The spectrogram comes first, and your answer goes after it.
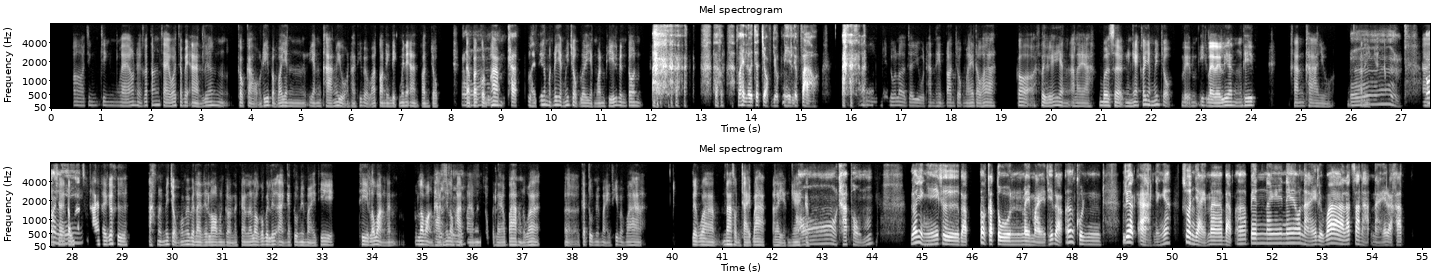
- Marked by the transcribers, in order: chuckle; chuckle
- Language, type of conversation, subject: Thai, podcast, ช่วงนี้คุณได้กลับมาทำงานอดิเรกอะไรอีกบ้าง แล้วอะไรทำให้คุณอยากกลับมาทำอีกครั้ง?
- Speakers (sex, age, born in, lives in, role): male, 25-29, Thailand, Thailand, host; male, 50-54, Thailand, Thailand, guest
